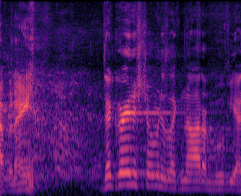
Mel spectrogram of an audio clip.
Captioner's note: laughter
